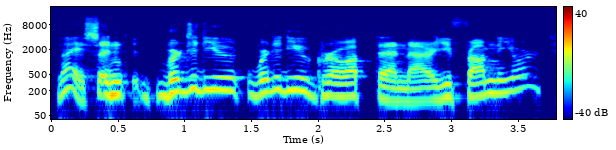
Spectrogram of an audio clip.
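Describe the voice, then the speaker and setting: A man's voice: a little high, lively intonation, moderate pace. A middle-aged American man from Pennsylvania, chatting casually as a podcast host. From Pennsylvania, United States. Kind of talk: casual conversational interview.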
